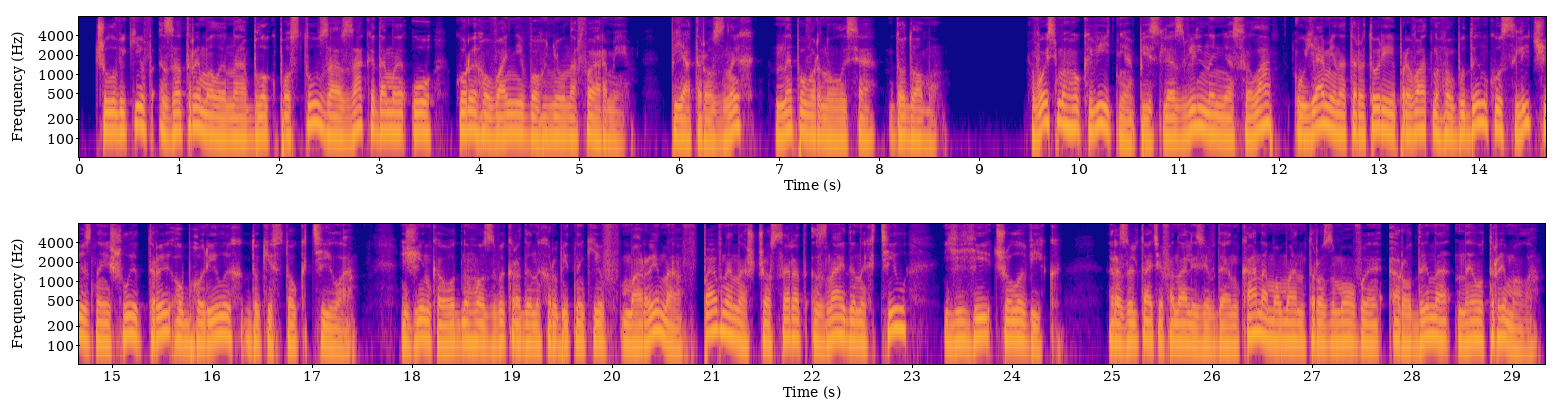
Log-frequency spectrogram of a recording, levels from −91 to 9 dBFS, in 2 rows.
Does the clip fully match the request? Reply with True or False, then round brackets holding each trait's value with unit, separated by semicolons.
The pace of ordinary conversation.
True (115 wpm)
